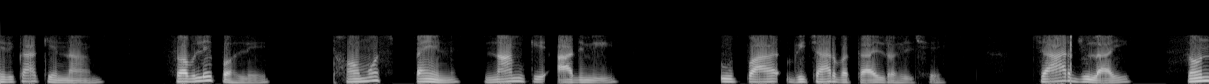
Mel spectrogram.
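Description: From the start, the speech carries Dialogic VOX ADPCM coding: each sample is squeezed into a 4-bit step relative to a running prediction, and the grit that clings to every syllable comes from that coarse adaptive stepping. Nothing reaches above 3.9 kHz, which fits an 8 kHz telephone-style rate at roughly 32 kbps. Unlike simple low-pass band limiting, the damage here is plainly audible as a rough hiss that rides along with the voice rather than sitting steady underneath it.

At 10.71 s an uninitialised buffer breaks through: a 5 ms block was sent to playback before any audio had been written into it, so whatever stale memory it held was played as samples. It lands as a sudden, very loud snap of digital noise. A dropout or a plain click would be silent or a single spike. This is a brief, loud blast of garbage, completely unrelated to the surrounding speech.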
